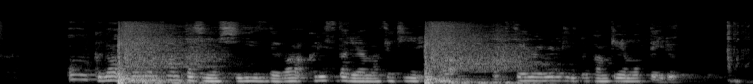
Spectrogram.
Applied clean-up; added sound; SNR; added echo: classical method WPE with log-MMSE.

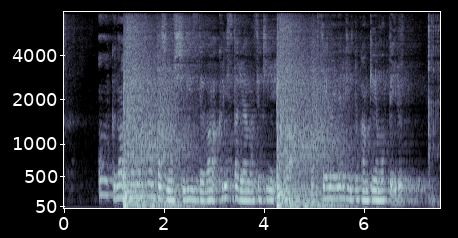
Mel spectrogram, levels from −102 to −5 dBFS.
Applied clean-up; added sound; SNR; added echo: none; Boom; 2 dB; reverberation time 1.6 s.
